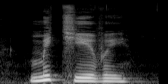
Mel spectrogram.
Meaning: 1. momentary (lasting only a moment; transient, fleeting) 2. instant, instantaneous (happening immediately, suddenly)
- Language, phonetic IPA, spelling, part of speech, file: Ukrainian, [meˈtʲːɛʋei̯], миттєвий, adjective, Uk-миттєвий.ogg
